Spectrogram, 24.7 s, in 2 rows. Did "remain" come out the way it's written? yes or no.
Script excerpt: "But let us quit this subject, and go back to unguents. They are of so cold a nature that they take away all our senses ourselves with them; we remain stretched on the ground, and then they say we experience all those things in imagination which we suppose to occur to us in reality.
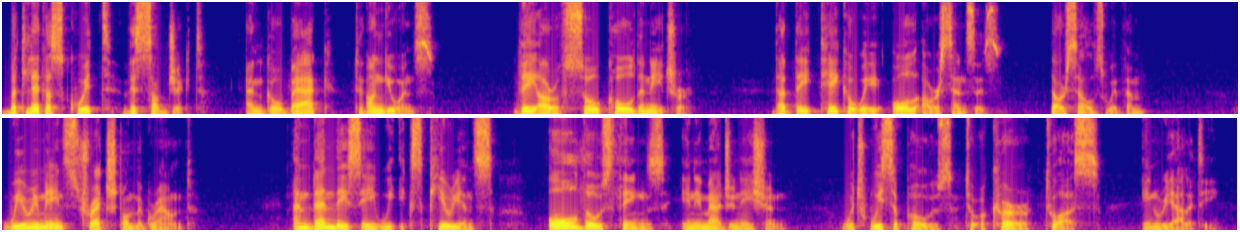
yes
